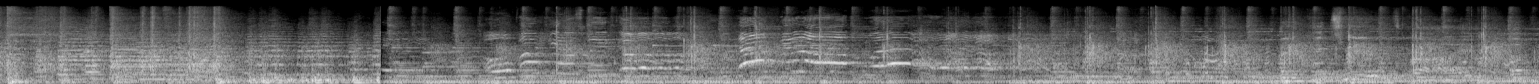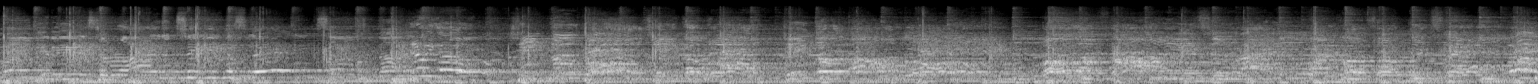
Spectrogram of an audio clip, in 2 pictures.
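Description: Live stage music: a brass fanfare band playing for about the first two seconds, then several singers performing a song together over a band with a steady beat.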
